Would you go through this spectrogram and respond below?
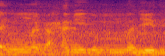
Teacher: نون مشدد میں غنہ ہوگا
